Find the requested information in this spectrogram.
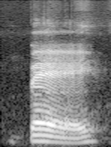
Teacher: if I say bay, I feel maybe a tiny bit of air come out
